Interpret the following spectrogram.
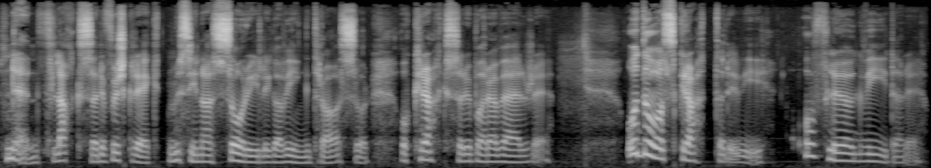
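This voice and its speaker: Low-voiced woman reading a storybook. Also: darkish tone, dry recording, clean studio sound. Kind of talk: storybook narration.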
